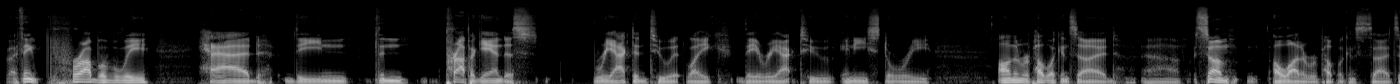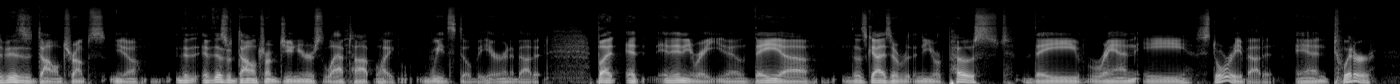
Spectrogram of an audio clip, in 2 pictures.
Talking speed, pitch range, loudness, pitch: 160 wpm, 70-85 Hz, -25 LUFS, 75 Hz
